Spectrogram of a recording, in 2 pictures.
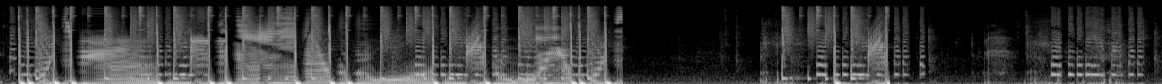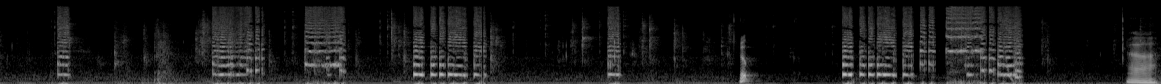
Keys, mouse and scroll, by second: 0.0 click, 0.4 space, 1.8 ctrl+scroll down 2, 2.2 ctrl+scroll up 2, 6.7 ctrl+scroll down 2, 7.6 ctrl+space, 8.0 ctrl+click, 8.3 ctrl+scroll up 1, 9.2 click, 9.6 space, 9.7 ctrl+scroll up 1, 9.9 ctrl+d, 10.5 ctrl+click, 10.6 space, 10.8 ctrl+scroll up 2, 11.8 space, 12.2 e, 12.5 click, 13.6 alt+shift+Up, 14.1 alt+shift+space, 14.8 click, 15.8 click, 16.8 space, 17.1 shift+click, 18.8 alt+shift+Up, 20.4 space, 22.4 space, 22.6 scroll up 2, 22.9 scroll down 2.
